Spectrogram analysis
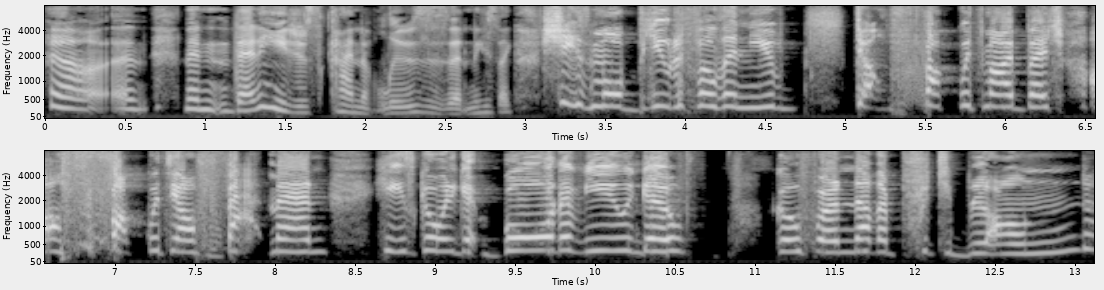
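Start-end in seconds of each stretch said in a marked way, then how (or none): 3.1-13.0 bad, poor, pitched-up put-on English accent. Retelling what a man said when he lost it, in a bad English accent. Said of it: "That's not a good accent".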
